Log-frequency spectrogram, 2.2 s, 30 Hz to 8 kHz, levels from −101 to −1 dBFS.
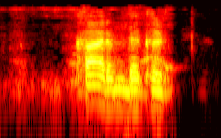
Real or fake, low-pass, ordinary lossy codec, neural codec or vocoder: real; 7.2 kHz; MP3, 24 kbps; none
